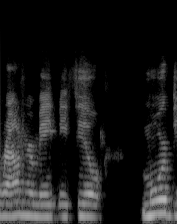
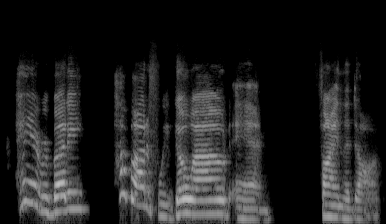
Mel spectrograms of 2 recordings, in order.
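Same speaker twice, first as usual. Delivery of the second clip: serene, calm, composed persona voice. Retelling suggesting to the family to find the dog: calm Rita Zen voice. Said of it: "in my best Rita Zen voice".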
